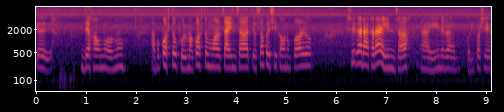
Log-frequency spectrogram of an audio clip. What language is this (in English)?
Nepali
